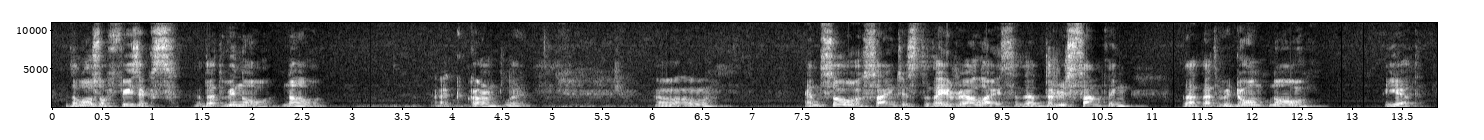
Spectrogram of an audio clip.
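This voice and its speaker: A man with a Russian accent speaks at a very slow pace and a medium pitch, his intonation lively and his loudness very even, with long, frequent pauses, audible room echo and noticeable background noise. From Russia, Moscow. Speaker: physicist. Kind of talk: video response monologue. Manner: halting, many fillers.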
